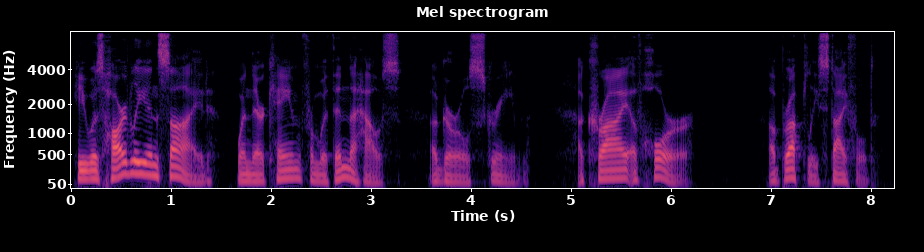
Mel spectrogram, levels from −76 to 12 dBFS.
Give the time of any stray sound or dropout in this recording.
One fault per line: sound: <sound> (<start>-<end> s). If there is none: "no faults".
no faults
